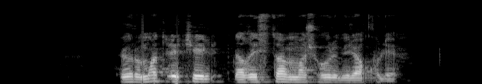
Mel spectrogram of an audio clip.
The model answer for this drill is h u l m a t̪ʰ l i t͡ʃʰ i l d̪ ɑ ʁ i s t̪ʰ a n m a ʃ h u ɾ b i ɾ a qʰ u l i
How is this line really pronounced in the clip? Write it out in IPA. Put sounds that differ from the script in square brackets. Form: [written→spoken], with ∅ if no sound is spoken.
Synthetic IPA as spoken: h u [l→ɾ] m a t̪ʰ l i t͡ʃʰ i l d̪ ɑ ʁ i s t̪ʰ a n m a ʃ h u ɾ b i ɾ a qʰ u l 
